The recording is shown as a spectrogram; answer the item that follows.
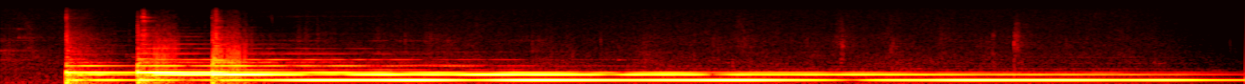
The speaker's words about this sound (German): Und wenn man möchte, darf man in dieser Ausstellung das Kunstwerk sogar anfassen. Man kann also das Material von Holz und Metall fühlen und darf diese Glocke auch schlagen.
